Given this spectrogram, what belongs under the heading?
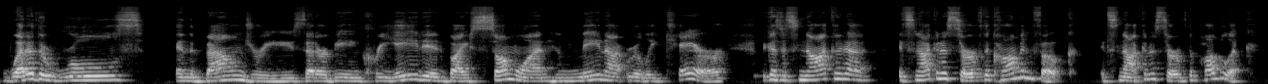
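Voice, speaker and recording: This is a woman with a notably low, deep voice co-hosting an astrology conversation. She talks loosely and chattily, circling back on her points and tossing in asides. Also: lively intonation, unhurried. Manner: chatty, rambling, with restarts and asides. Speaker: astrology podcast co-host. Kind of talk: casual conversational astrology discussion.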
